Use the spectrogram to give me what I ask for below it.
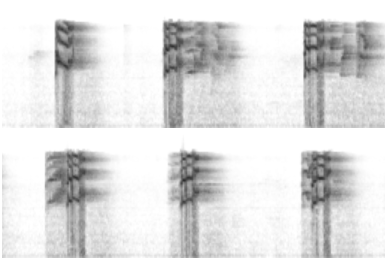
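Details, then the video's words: Lovebird calls used as a lure for a quick response: six harsh, high, scratchy squawks, some doubled, spaced roughly every one and a quarter seconds with clear silence between. "Suara burung Lovebird memanggil di sertai ngetik ngekek pancingan labet cepat respon"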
